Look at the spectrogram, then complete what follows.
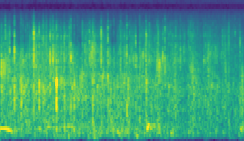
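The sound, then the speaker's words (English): A crowd applauds a speaker's more than seven years of sobriety, steadily for several seconds, a dense, even wash of many hands clapping with no single beat standing out, holding roughly level throughout. “Thank you. You can clap it.”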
